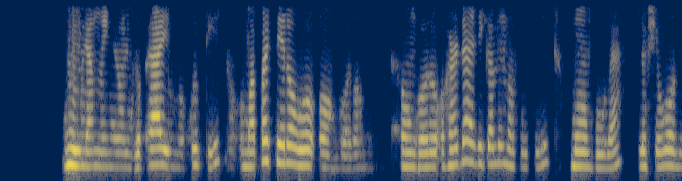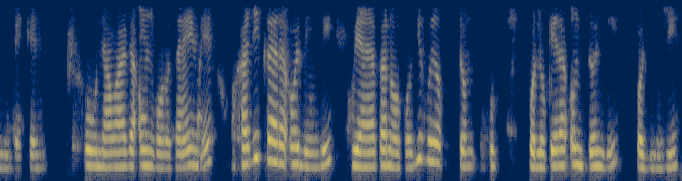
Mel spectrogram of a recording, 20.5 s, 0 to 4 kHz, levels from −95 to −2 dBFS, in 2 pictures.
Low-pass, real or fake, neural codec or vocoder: 3.6 kHz; fake; codec, 24 kHz, 0.9 kbps, WavTokenizer, medium speech release version 1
